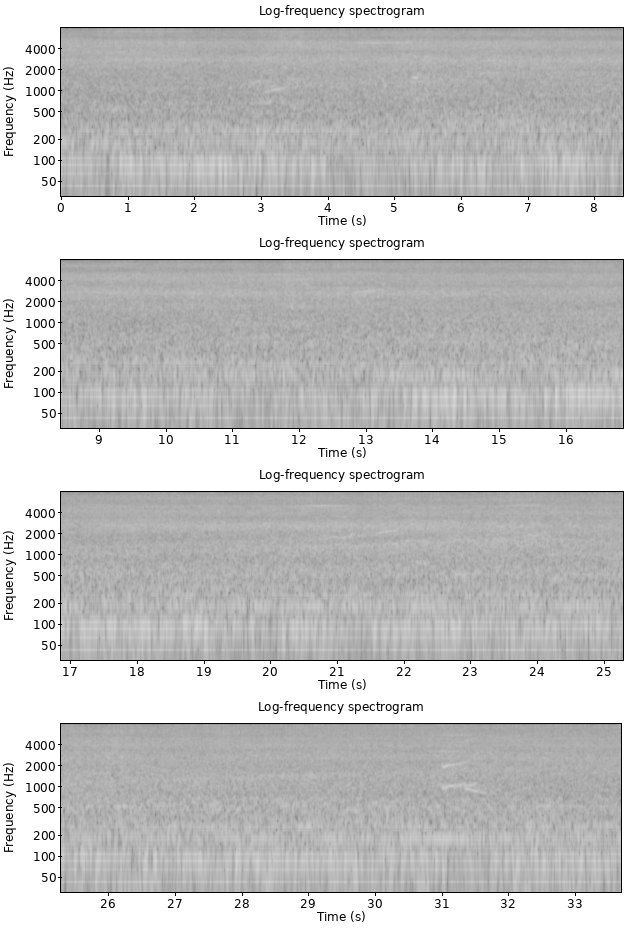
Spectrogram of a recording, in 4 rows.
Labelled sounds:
20.4	21.1	killer whale, 4.3 to 5.9 kHz

